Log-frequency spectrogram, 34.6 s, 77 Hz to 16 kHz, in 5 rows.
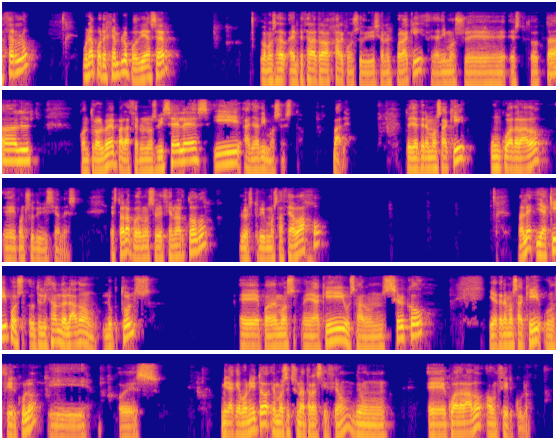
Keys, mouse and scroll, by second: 1.5 shift+middle click, 2.8 ctrl+2, 4.3 ctrl+r, 5.9 ctrl+r, 6.3 alt+shift+right click, 7.4 ctrl+b, 11.3 shift+middle click, 12.2 Tab, 13.3 Tab, 14.7 alt+right click, 15.0 alt+right click, 16.1 e, 18.9 shift+middle click, 19.5 middle click, 20.8 w, 26.1 shift+middle click, 26.7 s, 28.3 ctrl+r, 30.1 Tab, 30.6-31.1 scroll down 3, 31.1 shift+middle click, 33.8 Tab, 34.3 alt+right click.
